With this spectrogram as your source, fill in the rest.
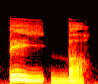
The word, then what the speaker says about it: Pays-Bas: Les Pays-Bas. Final S here, not pronounced. Same thing here. Pays, and then bas.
